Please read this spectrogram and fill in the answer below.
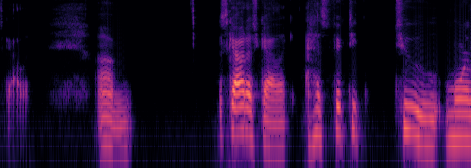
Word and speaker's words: Gaelic: Sometimes people pronounce it Gaelic, but it's Gaelic.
